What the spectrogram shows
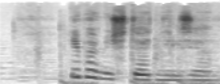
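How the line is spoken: Mock-sad sigh. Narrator (Russian): Деланно печально вздохнул он

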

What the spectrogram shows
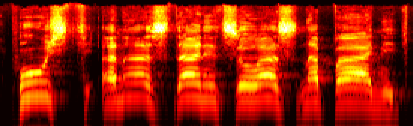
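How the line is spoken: Shouting. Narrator (Russian): прокричал Фагот

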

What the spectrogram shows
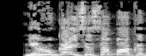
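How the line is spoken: Shout. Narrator (Russian): крикнула она

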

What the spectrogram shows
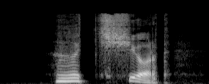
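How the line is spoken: Hissing. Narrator (Russian): прошипел Рэндом

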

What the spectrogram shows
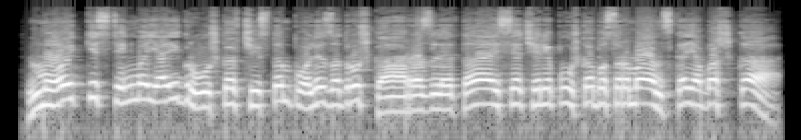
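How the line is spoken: Old man yelling while dancing. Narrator (Russian): Старик же, продолжая свой танец, завопил

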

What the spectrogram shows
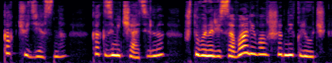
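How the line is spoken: Excited twittering bird. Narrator (Russian): взволнованно прощебетала ласточка

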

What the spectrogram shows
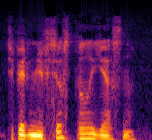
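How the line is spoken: Dejected, theatrically despairing voice. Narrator (Russian): упавшим голосом произнес в полном отчаянии, им же придуманным, им же актерски разыгранным

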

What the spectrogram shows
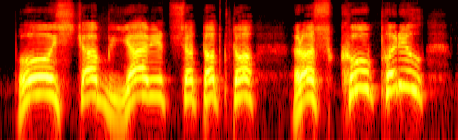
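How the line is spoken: Thunderous group shout. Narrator (Russian): прокричали громовым голосом все маленькие негритята

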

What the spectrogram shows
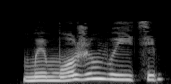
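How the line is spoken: Plain. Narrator (Russian): сказала Лилиан Дюнкерк

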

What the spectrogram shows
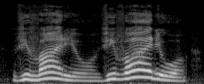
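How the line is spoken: Exclaiming, greatly cheered. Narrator (Russian): воскликнул чрезвычайно взбодрившийся на собственной тризне Леопольд Бар

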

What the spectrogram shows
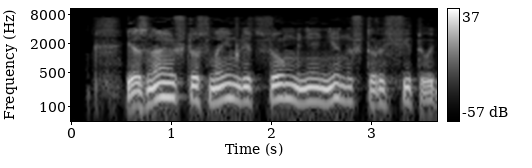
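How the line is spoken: Plain. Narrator (Russian): говорит она

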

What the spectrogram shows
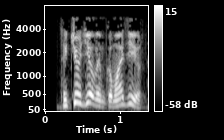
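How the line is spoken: Alarmed yell. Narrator (Russian): заорал жертв, увидев головы первых зомби, показавшихся над кустами у поворота дороги

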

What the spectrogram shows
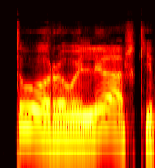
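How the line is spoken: Growling. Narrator (Russian): прорычал Плевака

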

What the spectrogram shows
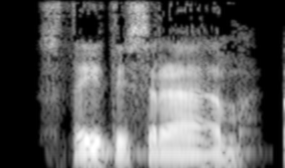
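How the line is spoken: Old man's hiss. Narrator (Russian): прошипел старик

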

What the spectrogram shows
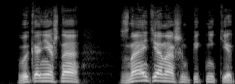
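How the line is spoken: Shouted from afar. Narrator (Russian): крикнул еще издали Свежевский

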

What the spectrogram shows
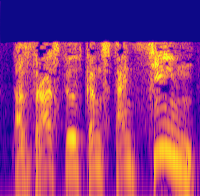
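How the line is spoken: Soldiers yelling. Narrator (Russian): орали солдаты

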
